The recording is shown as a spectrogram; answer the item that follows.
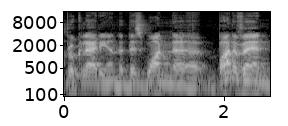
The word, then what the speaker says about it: Bruichladdich: So you have a word like Bruichladdich that's like 21 letters in it. This Bruccichlabd, whatever, triple D. But it is just pronounced Bruichladdich.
